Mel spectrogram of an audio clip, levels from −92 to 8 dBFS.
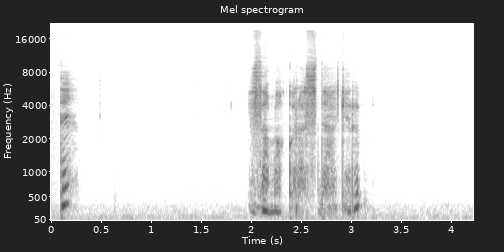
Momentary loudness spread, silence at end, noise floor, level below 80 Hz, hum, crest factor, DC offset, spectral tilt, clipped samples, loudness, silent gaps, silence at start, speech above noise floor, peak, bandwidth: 5 LU; 1.15 s; -72 dBFS; -72 dBFS; none; 24 dB; under 0.1%; -3 dB/octave; under 0.1%; -37 LUFS; none; 0.1 s; 34 dB; -16 dBFS; 19 kHz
